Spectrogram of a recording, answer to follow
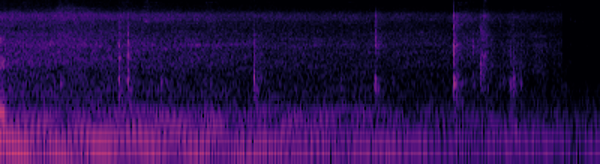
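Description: A low, steady engine-like hum that fades away gradually and is gone near the end, with a few faint clicks over it.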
